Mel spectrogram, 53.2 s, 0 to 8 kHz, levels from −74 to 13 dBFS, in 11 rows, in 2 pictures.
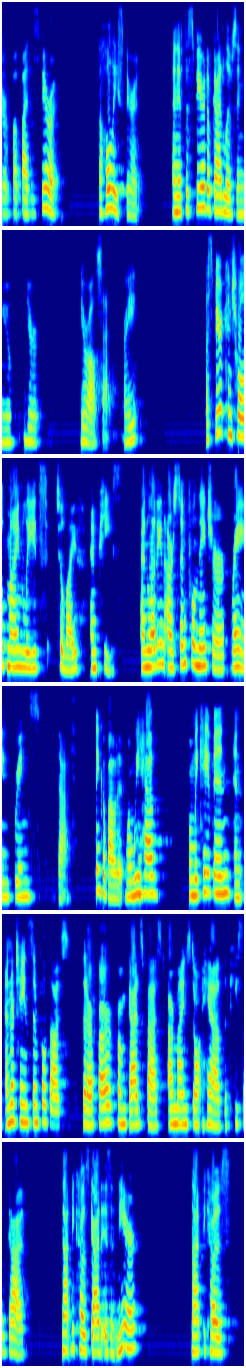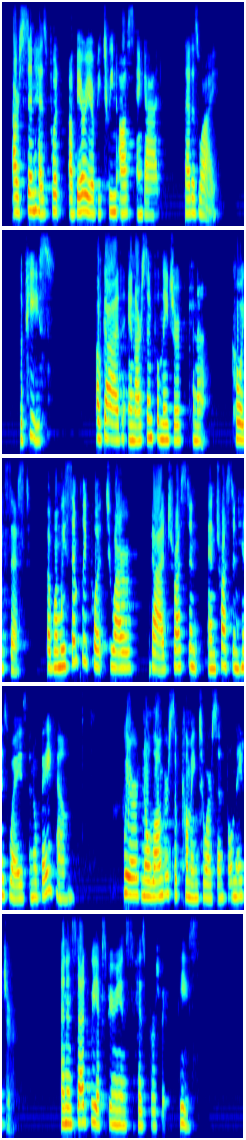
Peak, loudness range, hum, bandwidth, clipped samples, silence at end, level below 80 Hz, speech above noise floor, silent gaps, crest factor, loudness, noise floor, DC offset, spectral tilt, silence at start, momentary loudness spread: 0 dBFS; 5 LU; none; 7.4 kHz; under 0.1%; 1.1 s; -70 dBFS; 57 dB; none; 16 dB; -16 LUFS; -73 dBFS; under 0.1%; -6.5 dB/octave; 0 s; 14 LU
